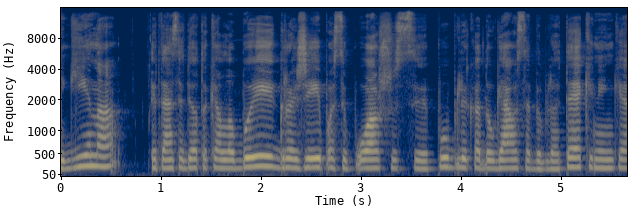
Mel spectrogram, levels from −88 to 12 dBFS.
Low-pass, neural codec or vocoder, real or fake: 14.4 kHz; none; real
